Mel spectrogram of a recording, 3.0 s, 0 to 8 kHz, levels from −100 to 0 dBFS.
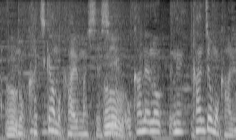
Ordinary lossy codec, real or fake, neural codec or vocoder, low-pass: none; real; none; none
